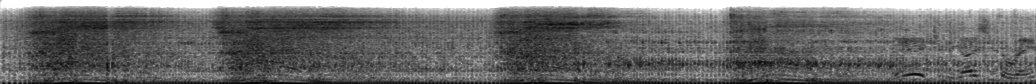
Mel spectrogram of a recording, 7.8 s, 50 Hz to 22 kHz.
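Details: Mercury 115 hp outboard from a fire-burnt 17.5 ft Lund boat, throttle cable disconnected, revved by hand: about four clean blips in eight seconds that rise and fall smoothly. The engine revs freely and runs fine despite the fire damage.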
